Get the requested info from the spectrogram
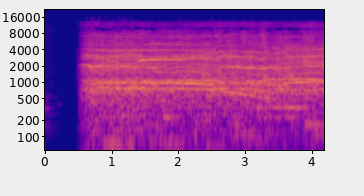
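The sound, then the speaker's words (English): A large crowd cheers and shouts continuously downtown at the Dodgers victory parade, a dense roar of many voices with scattered whoops and high yells, loud and sustained after a brief silent start, as at an outdoor celebration. “That's the crowd. That's what it sounds like. Downtown right now for the Dodgers victory parade.”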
